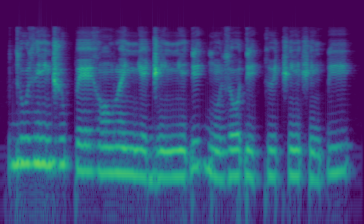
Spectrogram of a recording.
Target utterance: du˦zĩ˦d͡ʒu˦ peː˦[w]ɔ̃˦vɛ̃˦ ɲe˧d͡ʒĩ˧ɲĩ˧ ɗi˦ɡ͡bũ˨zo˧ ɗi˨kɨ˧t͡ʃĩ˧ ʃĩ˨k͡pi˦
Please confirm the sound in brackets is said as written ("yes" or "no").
no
